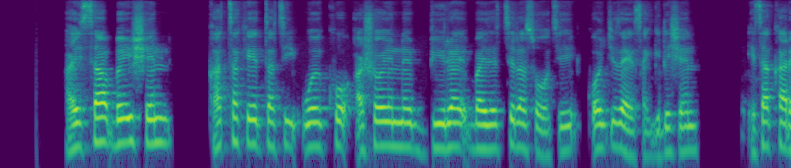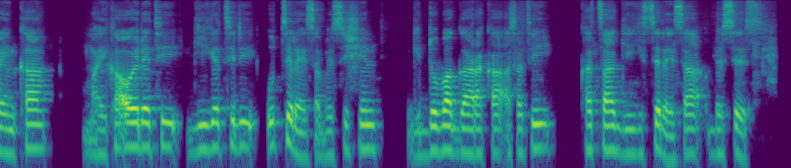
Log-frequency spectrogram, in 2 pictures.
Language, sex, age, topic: Gamo, male, 18-24, government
